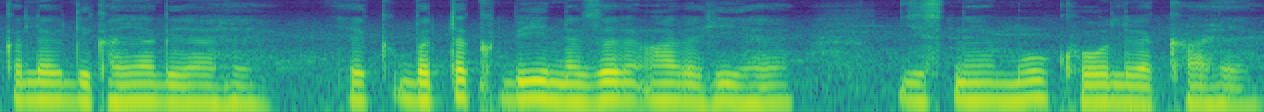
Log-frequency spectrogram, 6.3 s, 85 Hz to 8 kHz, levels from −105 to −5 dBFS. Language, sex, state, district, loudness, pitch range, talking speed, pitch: Hindi, male, Rajasthan, Bikaner, -20 LUFS, 130-140 Hz, 150 wpm, 135 Hz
